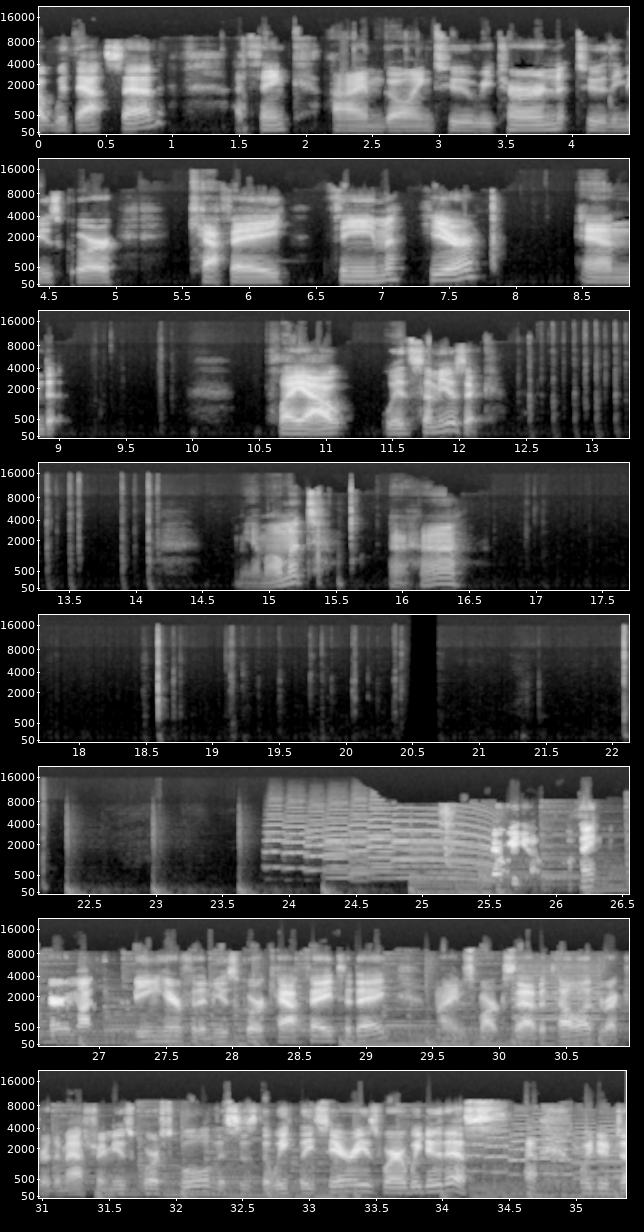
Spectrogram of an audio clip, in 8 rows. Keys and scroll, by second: 9.2 ctrl+F10, 12.2-16.5 Down, 18.2-20.2 typing, 19.2 ctrl+Home.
